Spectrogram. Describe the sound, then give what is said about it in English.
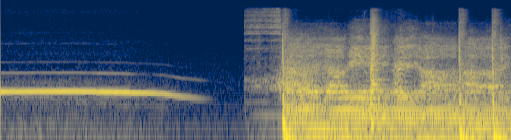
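A single long wolf howl holds a steady pitch, then droops slightly and fades away over about two seconds; after a brief silence, loud music with percussive hits begins. “Minnesota wolves deserve to be protected and admired. Learn more at howlingforwolves.org. Let's live and let howl.”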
